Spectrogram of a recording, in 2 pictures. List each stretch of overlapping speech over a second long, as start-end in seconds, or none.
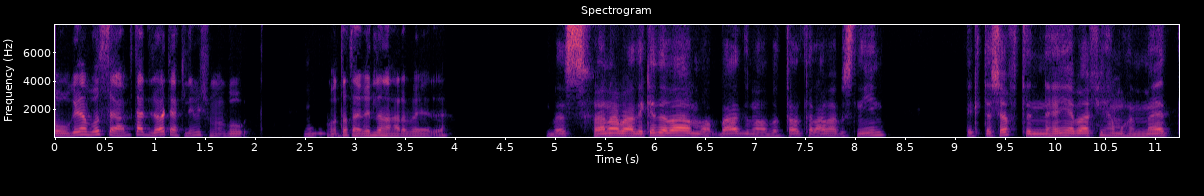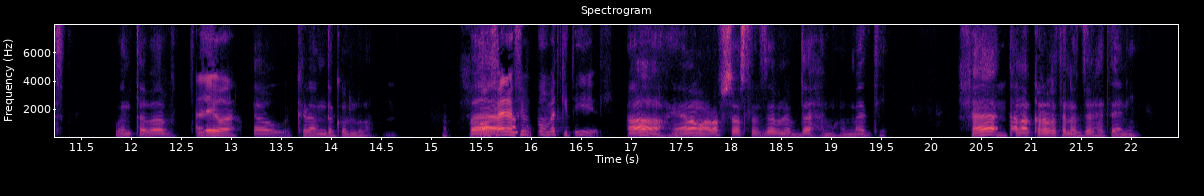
none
